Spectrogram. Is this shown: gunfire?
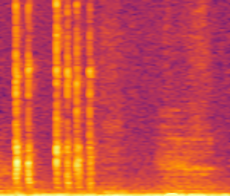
no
